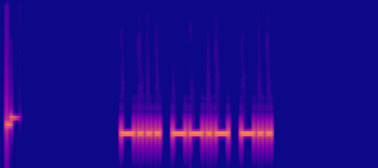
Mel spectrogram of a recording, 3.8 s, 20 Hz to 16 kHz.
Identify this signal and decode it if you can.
Morse code, heard as a keyed tone, about 28 wpm, 700 Hz. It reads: BQD
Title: USA Call Sign Postfixes - 3 Letters 28wpm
